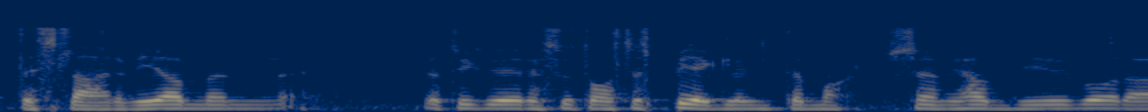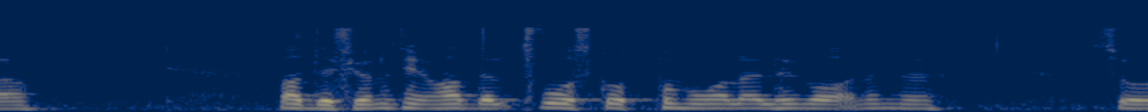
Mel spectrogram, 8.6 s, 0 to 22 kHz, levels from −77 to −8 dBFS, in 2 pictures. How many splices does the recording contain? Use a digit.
0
